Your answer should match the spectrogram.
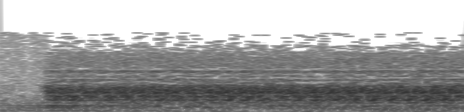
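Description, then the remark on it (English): A heavy armored car coming down the road kicks in abruptly, its engine holding a loud, steady, grinding drone with a low rumble underneath, no voices over it. “Hey, look what's coming down the road. Is that an armored car?”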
